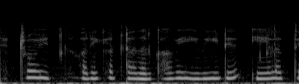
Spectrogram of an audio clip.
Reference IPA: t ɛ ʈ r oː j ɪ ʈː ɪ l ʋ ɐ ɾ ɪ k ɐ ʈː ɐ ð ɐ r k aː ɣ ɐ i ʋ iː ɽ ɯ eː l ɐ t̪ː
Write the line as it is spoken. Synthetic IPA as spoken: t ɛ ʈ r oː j ɪ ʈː ɪ l ʋ ɐ ɾ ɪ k ɐ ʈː ɐ ð ɐ r k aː ɣ ɐ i ʋ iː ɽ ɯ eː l ɐ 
